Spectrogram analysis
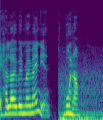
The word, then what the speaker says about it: Bună: Bună. Bună.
